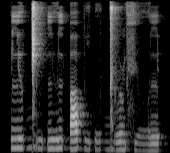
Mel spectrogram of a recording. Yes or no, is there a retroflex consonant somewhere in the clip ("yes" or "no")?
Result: yes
